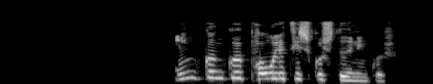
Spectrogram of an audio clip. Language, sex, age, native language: Icelandic, female, 50-59, Icelandic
